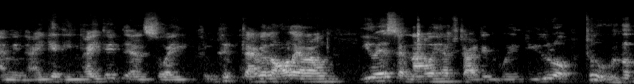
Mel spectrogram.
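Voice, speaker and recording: Ordinary pitch variation and big swings in loudness in a Bengali accent, over noticeable background noise. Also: man, medium pitch for a man, moderate pace. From India, northern West Bengal. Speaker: monk. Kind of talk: satsang talk. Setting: live event at a center, live streamed.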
